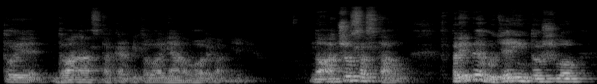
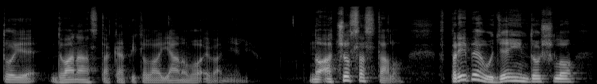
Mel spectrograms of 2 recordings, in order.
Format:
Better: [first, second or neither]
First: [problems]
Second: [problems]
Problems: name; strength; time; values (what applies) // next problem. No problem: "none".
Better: second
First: room echo; slight; dies away in 0.4 s // off-mic speech; far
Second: none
